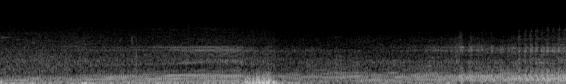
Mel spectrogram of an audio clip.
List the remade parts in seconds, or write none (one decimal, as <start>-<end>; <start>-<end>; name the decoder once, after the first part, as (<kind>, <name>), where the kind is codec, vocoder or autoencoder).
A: 3.2-5.2 (codec, DAC)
